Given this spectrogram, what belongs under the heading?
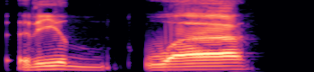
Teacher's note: Maka huruf ro kita baca tarkik, kita baca tipis. · Di sini ada huruf roh memiliki harokat kasroh, ini tanda baca kasroh, maka huruf roh kita baca tarkik, kita baca tipis.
